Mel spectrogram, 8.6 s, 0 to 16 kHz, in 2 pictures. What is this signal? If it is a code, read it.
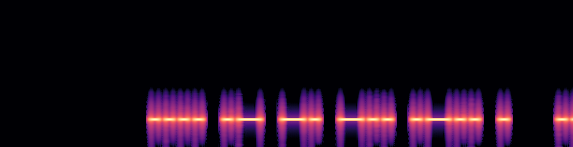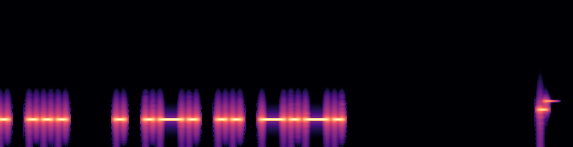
Morse code, heard as a keyed tone, about 22 wpm, 700 Hz. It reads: HANDLE IS ERIC
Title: Common QSO Phrases 22wpm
